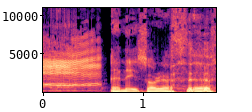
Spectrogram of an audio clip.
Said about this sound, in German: Das war die Ziege.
